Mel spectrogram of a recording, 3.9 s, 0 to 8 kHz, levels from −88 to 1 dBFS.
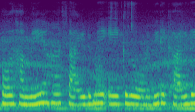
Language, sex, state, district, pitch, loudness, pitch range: Hindi, female, Maharashtra, Gondia, 220 Hz, -14 LUFS, 205-235 Hz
